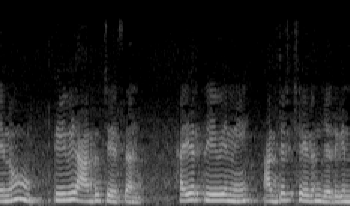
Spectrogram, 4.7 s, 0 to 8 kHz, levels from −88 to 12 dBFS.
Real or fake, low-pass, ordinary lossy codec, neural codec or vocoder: fake; 7.2 kHz; MP3, 32 kbps; codec, 16 kHz, 16 kbps, FunCodec, trained on Chinese and English, 50 frames a second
